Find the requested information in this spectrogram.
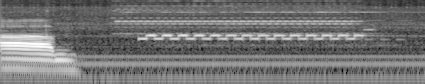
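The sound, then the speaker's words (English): Electronic ringtone of a phone ringing, a warbling trill held for nearly two seconds over a steady higher tone, following a brief voice at the start. “I'm trying to figure out how to mute this phone. I get one of these phones and I don't know how to mute it.”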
